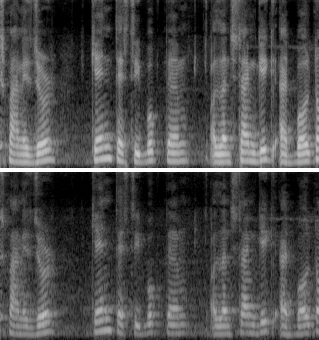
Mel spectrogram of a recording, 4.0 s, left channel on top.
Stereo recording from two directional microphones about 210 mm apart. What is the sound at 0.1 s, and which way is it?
Speech, 40° left (ahead or behind).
